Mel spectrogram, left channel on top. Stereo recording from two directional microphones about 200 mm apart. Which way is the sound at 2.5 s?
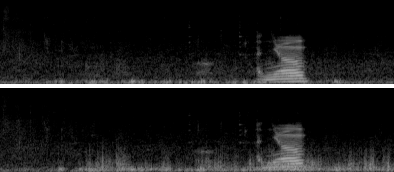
5° left (ahead or behind).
